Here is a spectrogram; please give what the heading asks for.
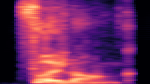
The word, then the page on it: furlong: Indian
